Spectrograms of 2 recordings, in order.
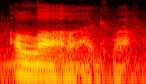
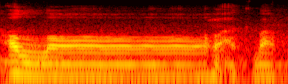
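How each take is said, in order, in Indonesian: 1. Vokal dalam Allah hanya dibaca sebentar. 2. Vokal dalam Allah dipanjangkan. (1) "Allah tu dua harakat je"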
